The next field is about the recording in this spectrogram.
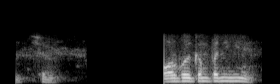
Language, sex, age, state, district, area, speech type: Urdu, male, 45-60, Delhi, Central Delhi, urban, conversation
